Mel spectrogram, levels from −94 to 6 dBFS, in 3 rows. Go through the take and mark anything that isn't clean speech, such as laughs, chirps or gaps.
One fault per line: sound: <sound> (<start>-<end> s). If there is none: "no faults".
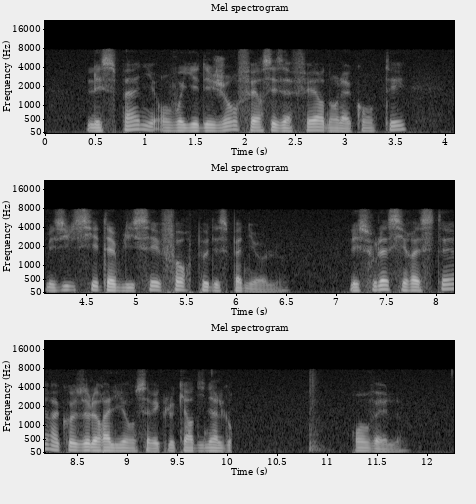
sound: thud (10.8-11.1 s)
